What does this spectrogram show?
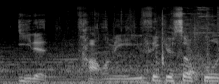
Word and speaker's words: Ptolemy: Eat it, Ptolemy. You think you're so cool just because you have a silent P in your name?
